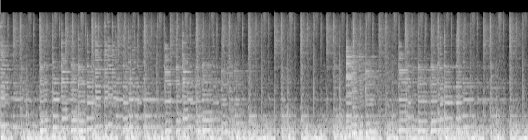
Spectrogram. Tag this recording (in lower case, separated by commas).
music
